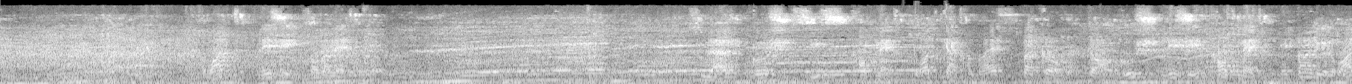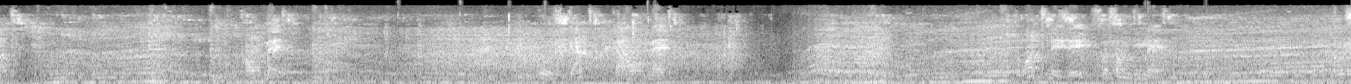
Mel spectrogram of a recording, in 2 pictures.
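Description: A rally car engine revs hard, rising and falling as gears change.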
